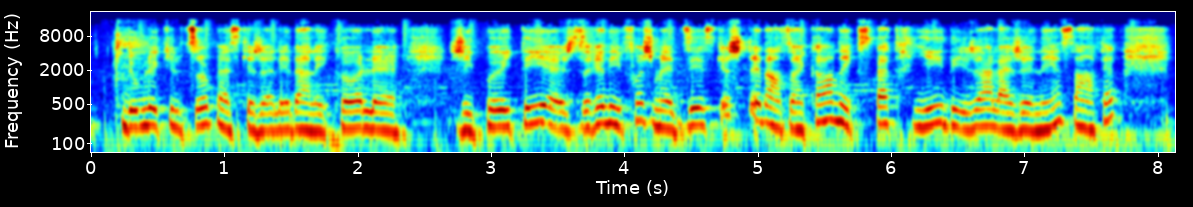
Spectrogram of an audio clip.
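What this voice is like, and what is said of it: Québécois French accent. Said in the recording (French): “tu as hérité de ce joli accent qui fait tant rêver ... les Français”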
